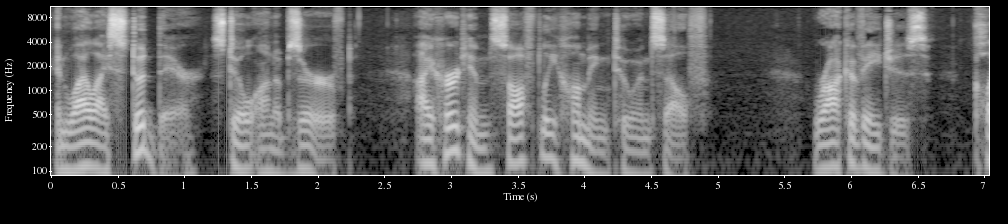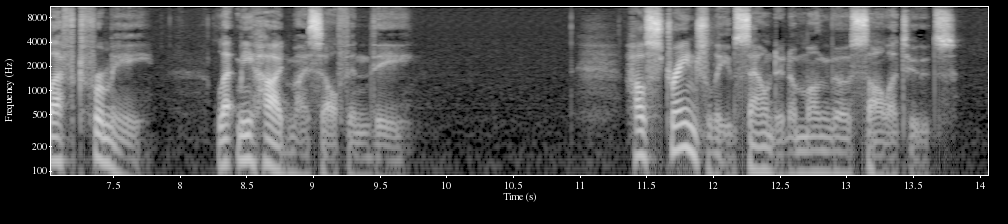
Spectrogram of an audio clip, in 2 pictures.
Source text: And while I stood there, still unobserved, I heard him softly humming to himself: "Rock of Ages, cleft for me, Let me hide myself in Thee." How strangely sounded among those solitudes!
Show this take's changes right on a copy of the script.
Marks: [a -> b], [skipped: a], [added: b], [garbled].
And while I stood there, still unobserved, I heard him softly humming to himself: "Rock of Ages, cleft for me, Let me hide myself in Thee." How strangely sounded among those solitudes!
